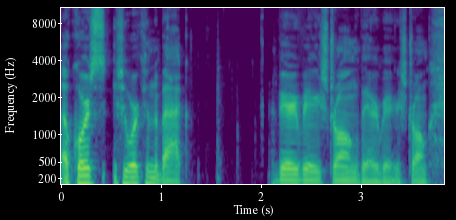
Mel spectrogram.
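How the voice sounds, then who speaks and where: A man speaks quietly with lively intonation. The recording is very clean, with a silent background. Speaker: mobile game YouTuber. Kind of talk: game unit review commentary. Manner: quiet, subdued.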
